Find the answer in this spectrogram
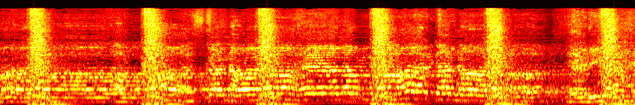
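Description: Male voices chanting a Shia noha (lament) in unison on long held notes, with a heavy beat of matam (rhythmic chest-beating) landing about once a second.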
